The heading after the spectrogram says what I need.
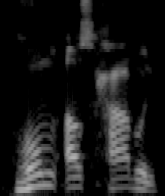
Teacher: میم ساکن کے بعد حمزہ آگے، یہاں پر میم کا اظہار کریں گے، صاد کو موٹا پڑھیں گے، حروف استعلا میں سے ہے اور صفت ہمس اور صفیر دونوں آئے گی، ہا کو لمبا کریں گے، کھڑی زبر ہے۔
